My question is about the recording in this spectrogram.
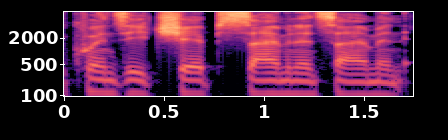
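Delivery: ordinary talk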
